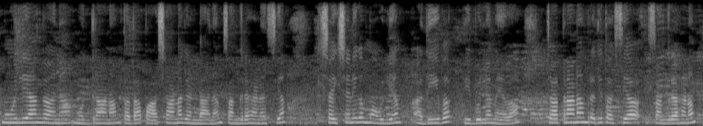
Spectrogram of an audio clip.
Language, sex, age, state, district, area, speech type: Sanskrit, female, 18-30, Kerala, Thrissur, rural, spontaneous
